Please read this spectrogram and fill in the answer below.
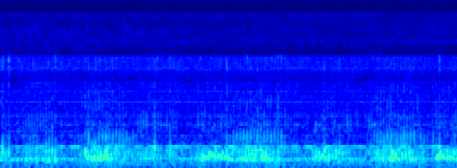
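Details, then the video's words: Cat purr, a continuous deep throbbing hum rising and easing in gentle waves roughly every one and a half seconds, four swells, quiet background. "Heal with the ultimate cat purring vibration"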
